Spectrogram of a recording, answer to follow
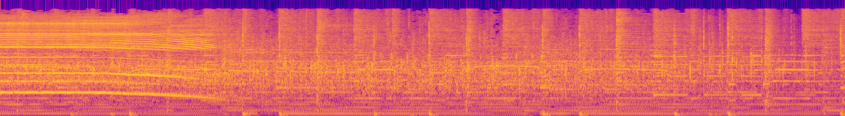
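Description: A male singer holds a long sung note that falls away about two seconds in, and a luk thung band carries on with an instrumental passage over a steady drum beat, about two strokes a second.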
